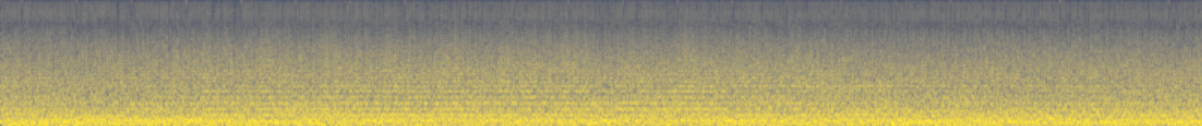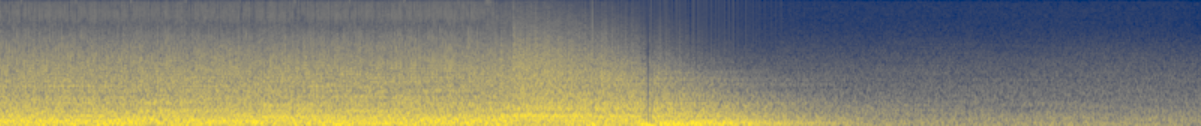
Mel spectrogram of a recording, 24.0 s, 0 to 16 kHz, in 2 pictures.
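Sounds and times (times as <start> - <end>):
distorted noise drone: 0.0 - 24.0.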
